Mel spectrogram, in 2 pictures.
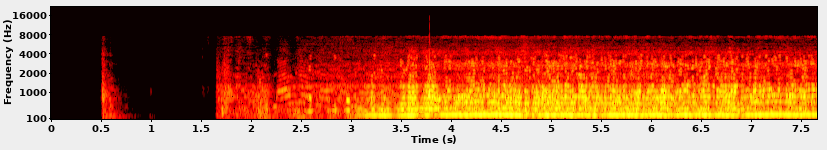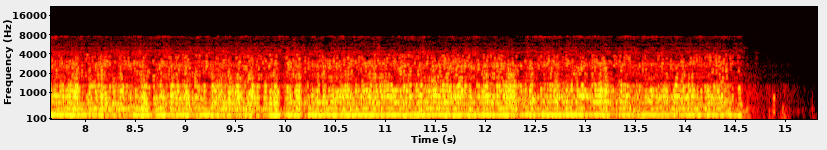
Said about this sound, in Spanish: De vez en cuando hay que ayudarle a la licuadora, porque la calabaza, pues obviamente está dura. ¿Sale? Por eso les decía que la trocemos de preferencia en trozos pequeñitos y va a depender mucho la madurez de la calabaza para poderse licuar bien.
